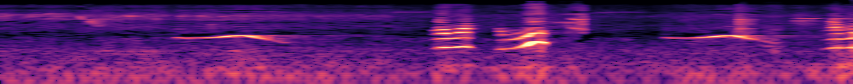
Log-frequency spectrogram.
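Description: A rose-ringed parakeet gives two clear whistles that rise then fall, between bursts of harsh, speech-like mimicked syllables.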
